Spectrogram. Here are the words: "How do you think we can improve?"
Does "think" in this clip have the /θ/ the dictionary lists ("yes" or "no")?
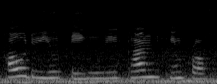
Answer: no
